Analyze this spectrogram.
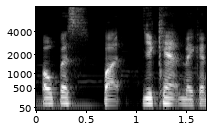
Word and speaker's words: Oupes: It's pronounced Opus, but you can't make a name like this and not have everybody calling it Oupes, so we're calling it Oupes.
